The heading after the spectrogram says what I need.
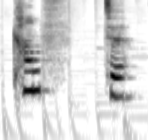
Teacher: the first syllable is the stressed one, and the following syllables reduce down to the schwa sound.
